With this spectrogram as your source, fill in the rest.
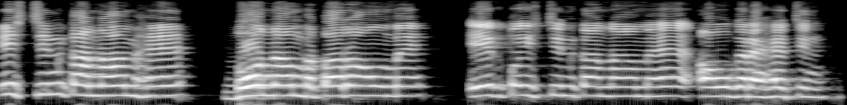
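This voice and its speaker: A man's voice: very high voice, flat delivery, moderate pace, pushed and bright. A man teaching Hindi grammar in an exam-prep lecture, asking questions and answering them himself, repeating key terms.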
